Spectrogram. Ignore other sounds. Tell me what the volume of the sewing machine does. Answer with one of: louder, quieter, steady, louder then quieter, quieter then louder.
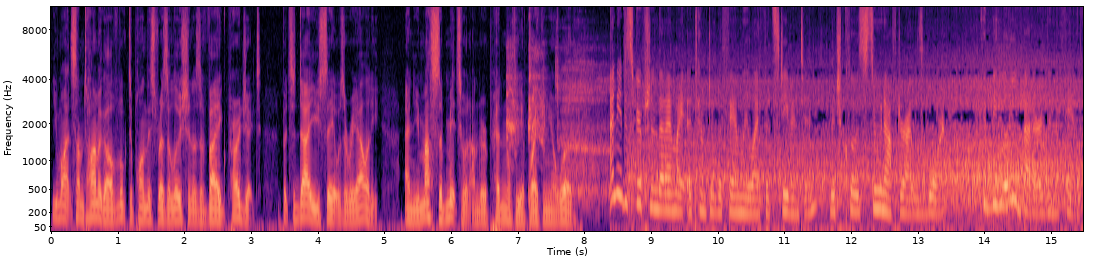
louder.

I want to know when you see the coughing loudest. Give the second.
7 s.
